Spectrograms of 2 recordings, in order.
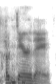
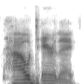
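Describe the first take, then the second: First: Said in the usual way. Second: How dare they? drawn out slowly, each word weighted; slow emphatic repeat. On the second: Real, not acted. Fan repeating his outrage at the smiling players, slowly.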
